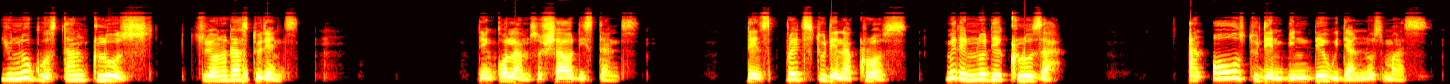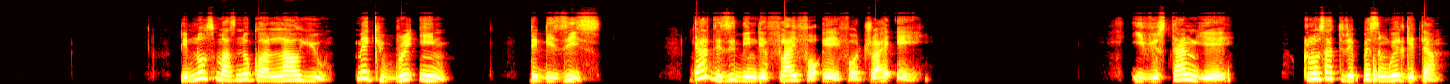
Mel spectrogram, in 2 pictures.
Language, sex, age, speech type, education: Nigerian Pidgin, male, 60+, spontaneous, tertiary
